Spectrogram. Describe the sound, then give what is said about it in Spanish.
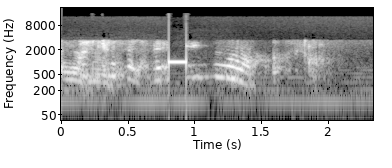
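A brief electronic phone-line disconnect tone beeps once, sharp and fairly loud, after the other party hangs up a phone call, cutting into thin, telephone-filtered voices that keep talking before and after it. “¿Te colgaron?”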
